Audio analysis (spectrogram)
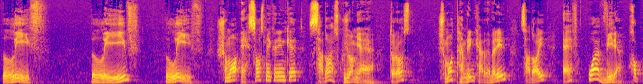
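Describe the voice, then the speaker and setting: Lively man teaching English. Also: mid-range voice. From Afghanistan. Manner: slow, drawn-out delivery with Dari explanations. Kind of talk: bilingual classroom lesson.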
